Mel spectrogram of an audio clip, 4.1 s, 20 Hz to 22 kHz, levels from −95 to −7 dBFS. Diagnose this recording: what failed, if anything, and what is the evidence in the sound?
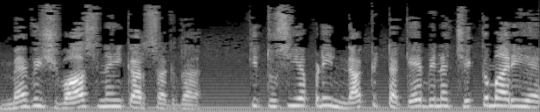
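A steady, raspy buzz sits under the speech for the whole clip, about 15 dB below it, with a 60 Hz fundamental and a dense stack of harmonics climbing into the kilohertz range. This is mains buzz entering in the analogue wiring: a dimmer, rectifier or unshielded run injects sharp switching spikes on every half-cycle of the 60 Hz supply, and those spikes are rich enough to spray harmonics well above the hum itself.

Throughout, the speech sounds swirly, smeared and hollow, with consonant attacks blurred and the spectrum ending at 19.5 kHz. This points to the codec stage: the damage is heavier than a single AAC-LC pass at around 64 kbit/s would leave, which fits generation loss from likely several decode-and-re-encode cycles, around seven. Each pass quantised again on a shifted frame grid, so the noise accumulated.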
